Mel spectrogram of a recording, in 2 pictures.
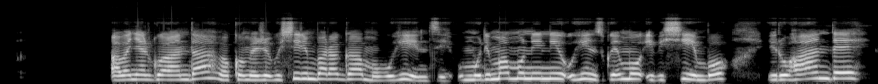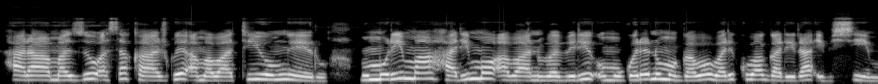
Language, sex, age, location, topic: Kinyarwanda, female, 18-24, Huye, agriculture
